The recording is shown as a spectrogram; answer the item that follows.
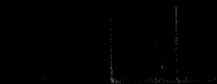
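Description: A few faint computer keyboard keystrokes against near silence, two of them standing out, about a second in and again near the end.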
